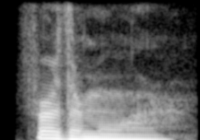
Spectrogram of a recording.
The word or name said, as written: furthermore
